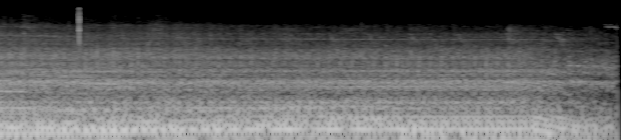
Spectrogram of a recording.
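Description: Heavy vehicle engines running steadily with a low hum, easing off slightly near the end.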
